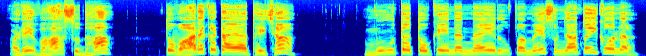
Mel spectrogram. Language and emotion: Sindhi, surprised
